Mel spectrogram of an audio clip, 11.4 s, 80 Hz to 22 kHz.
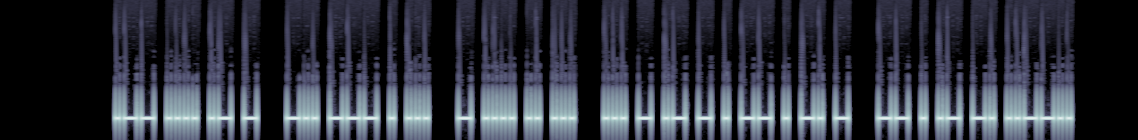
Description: Morse code, heard as a keyed tone, about 28 wpm, 700 Hz. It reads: WHAT DOES THIS STATEMENT MEAN?
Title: Sentences from Top 1200 Words 28wpm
